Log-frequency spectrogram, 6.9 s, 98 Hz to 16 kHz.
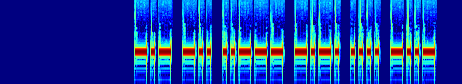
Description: Morse code, heard as a keyed tone, about 20 wpm, 700 Hz. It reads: KD2CHX
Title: USA Call Signs - 6 Characters - Repeated 2x - 20wpm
